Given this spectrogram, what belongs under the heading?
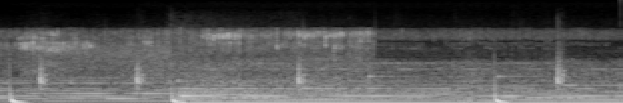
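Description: Tomato, onion and spices fry steadily in hot oil for an egg curry, a continuous close sizzle with occasional louder pops and crackles, no talk.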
